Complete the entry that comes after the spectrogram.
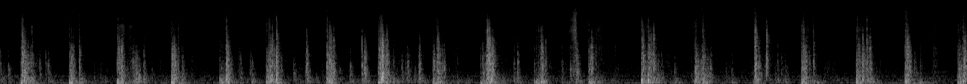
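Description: Fingertips and nails scratch and rub across a thin sheet of printed glossy photo paper showing a chocolate-covered fruit image. The result is a loosely rhythmic series of short, dry, broadband rasping strokes, each ending quickly with little ring.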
